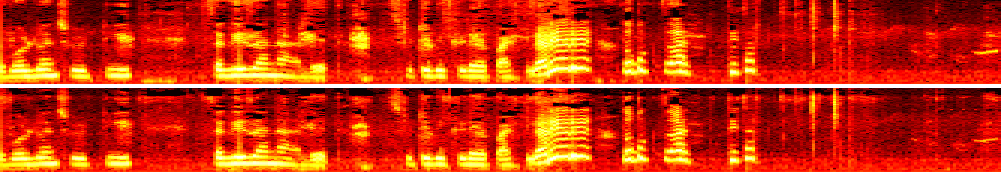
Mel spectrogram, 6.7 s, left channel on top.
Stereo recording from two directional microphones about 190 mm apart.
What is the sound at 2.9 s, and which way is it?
Speech, 15° right (ahead or behind).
